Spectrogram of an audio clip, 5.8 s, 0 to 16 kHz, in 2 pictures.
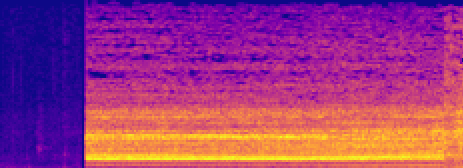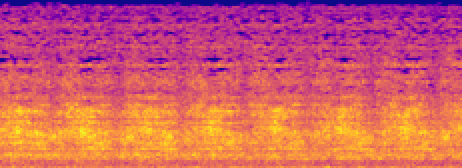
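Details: Toyota Sienna/RAV4 AWD with wheels off the ground, in drive, after replacing the rear viscous coupler bearing with a genuine Toyota part: even engine and driveline whir, no growl or rumble rising with speed; driveline now healthy.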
